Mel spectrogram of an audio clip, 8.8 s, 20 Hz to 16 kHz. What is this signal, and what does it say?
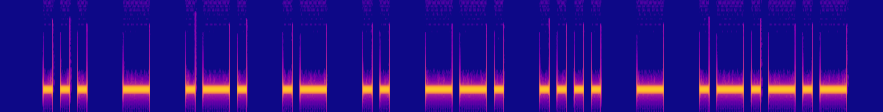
Morse code, heard as a keyed tone, about 14 wpm, spaced as for 12 wpm, 680 Hz. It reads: STRAIGHT.
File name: Morsekurs / Witze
